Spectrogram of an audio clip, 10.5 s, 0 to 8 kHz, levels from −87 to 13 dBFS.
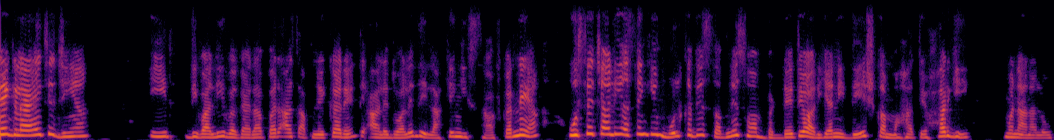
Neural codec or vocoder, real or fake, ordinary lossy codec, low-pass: none; real; Opus, 16 kbps; 7.2 kHz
